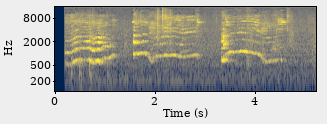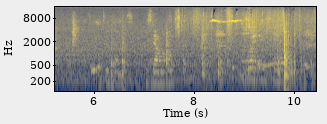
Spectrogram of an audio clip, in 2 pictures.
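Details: Pet dog crying and freaking out over a balloon indoors: high whining cries with bending, wavering pitch, several in the first four seconds, then quieter; a person's speech and laughter mixed in.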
